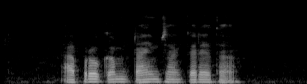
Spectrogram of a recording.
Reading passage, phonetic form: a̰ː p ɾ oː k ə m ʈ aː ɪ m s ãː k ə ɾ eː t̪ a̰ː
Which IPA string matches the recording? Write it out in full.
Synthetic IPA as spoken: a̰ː p ɾ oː k ə m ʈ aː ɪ m s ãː k ə ɾ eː t̪ʰ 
